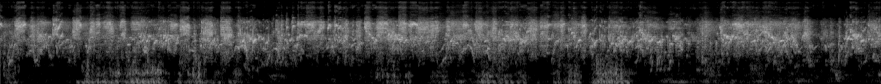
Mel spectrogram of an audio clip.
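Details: Pet budgerigars chattering continuously: dense, high, scratchy chirps and warbles running without pause, with occasional sharper squawk-like notes and faint low thumps beneath.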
